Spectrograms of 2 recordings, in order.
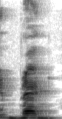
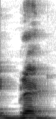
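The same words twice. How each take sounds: First: Said in the usual way. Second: ब्रेड said on its own, low and falling, with a short "eh"; ब्रेड as a one-word pronunciation example; short eh sound demo. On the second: Shown as a demonstration. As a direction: model ब्रेड for the class, "eh" vowel clear. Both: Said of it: "तो इसमें एह sound आई".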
